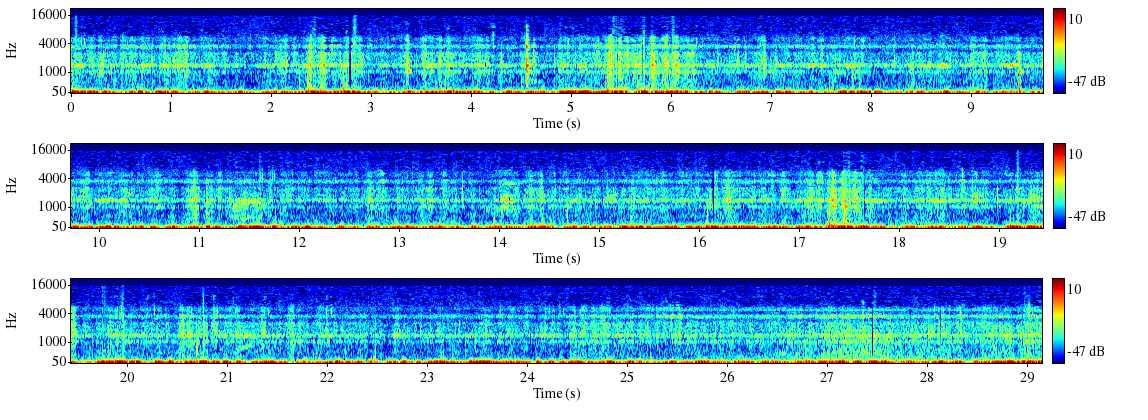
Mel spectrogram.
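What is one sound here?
Wind rumbles loudly against a moving microphone.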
